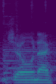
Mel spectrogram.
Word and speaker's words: Jonak: Mildly dazed, Jonak, not J Jon.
